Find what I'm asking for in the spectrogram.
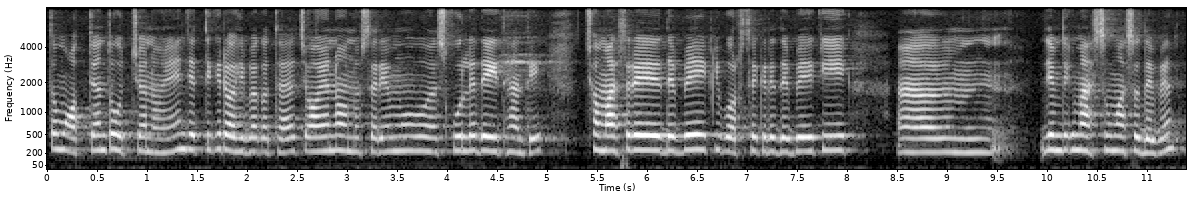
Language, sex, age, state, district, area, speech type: Odia, female, 18-30, Odisha, Puri, urban, spontaneous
